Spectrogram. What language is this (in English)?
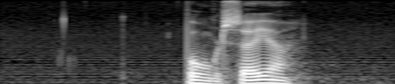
Norwegian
